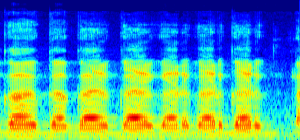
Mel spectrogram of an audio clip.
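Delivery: stuck on ग, sputtering it over and over; too worked up to get the word out; sputtering stammer. Acted. Yusuf choking on his words in rage, repeated stammering ग. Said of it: "क्या गर गर गर गर कर रहे हो".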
